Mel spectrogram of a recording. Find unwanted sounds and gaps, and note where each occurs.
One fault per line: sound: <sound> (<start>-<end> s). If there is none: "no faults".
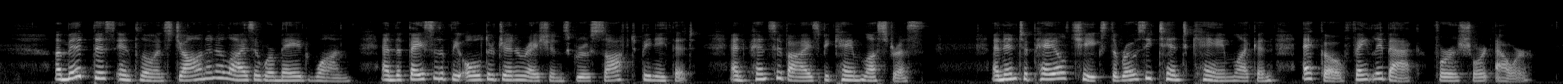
no faults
